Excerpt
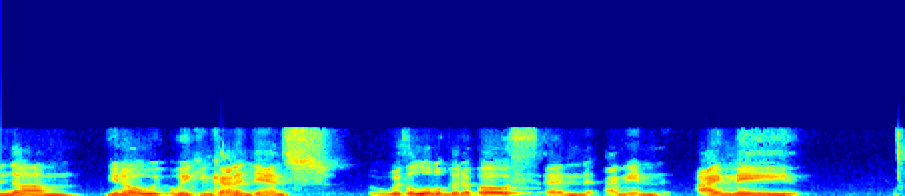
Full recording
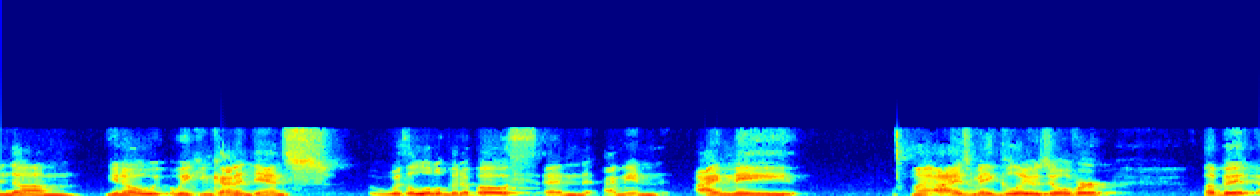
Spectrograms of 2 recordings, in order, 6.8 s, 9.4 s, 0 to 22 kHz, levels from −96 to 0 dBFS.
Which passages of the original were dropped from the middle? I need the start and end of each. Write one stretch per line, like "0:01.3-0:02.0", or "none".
none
